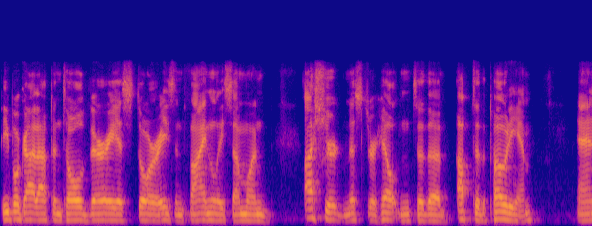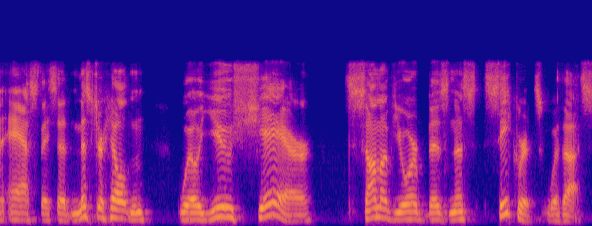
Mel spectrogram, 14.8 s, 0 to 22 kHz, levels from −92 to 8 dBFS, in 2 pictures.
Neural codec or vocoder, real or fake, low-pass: vocoder, 44.1 kHz, 128 mel bands every 512 samples, BigVGAN v2; fake; 7.2 kHz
